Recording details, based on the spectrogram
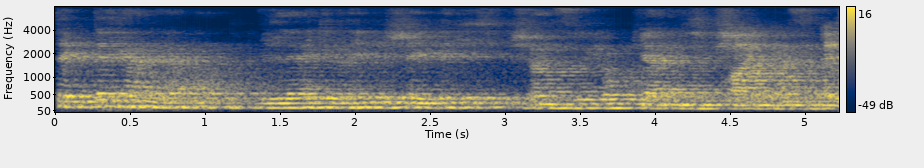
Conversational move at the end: taking over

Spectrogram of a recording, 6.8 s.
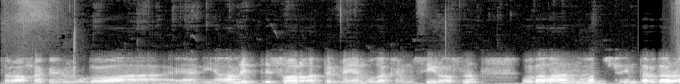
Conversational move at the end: listening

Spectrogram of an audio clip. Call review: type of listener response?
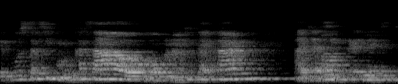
taking over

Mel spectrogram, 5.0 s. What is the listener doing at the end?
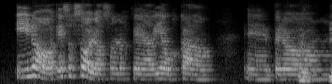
taking over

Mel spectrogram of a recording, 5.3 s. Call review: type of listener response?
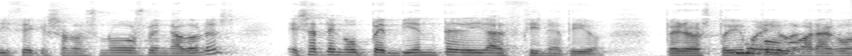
listening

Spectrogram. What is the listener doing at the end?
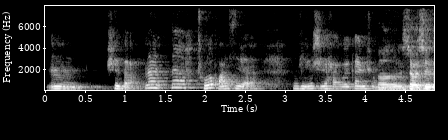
taking over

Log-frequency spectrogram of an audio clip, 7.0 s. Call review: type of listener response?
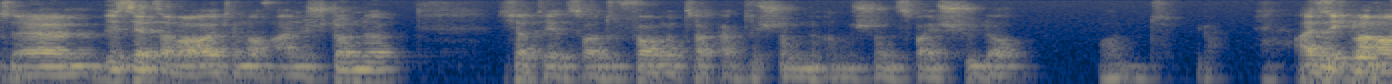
listening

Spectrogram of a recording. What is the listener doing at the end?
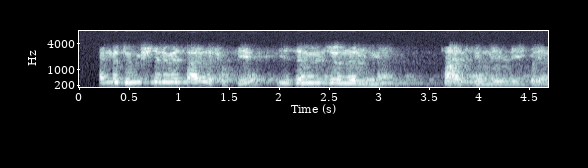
taking over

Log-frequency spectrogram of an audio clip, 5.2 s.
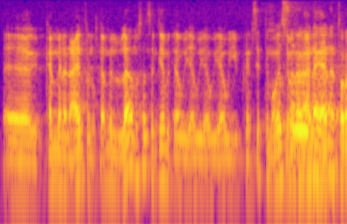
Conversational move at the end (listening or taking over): listening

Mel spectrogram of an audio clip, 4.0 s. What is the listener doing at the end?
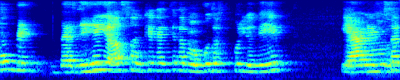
listening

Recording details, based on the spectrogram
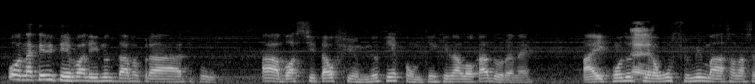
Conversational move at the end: listening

